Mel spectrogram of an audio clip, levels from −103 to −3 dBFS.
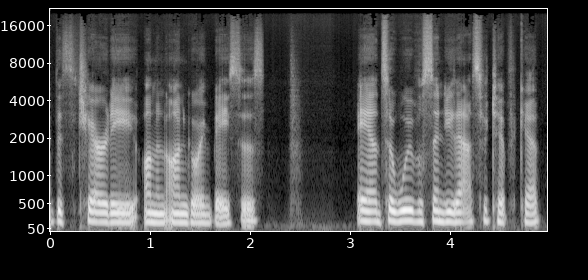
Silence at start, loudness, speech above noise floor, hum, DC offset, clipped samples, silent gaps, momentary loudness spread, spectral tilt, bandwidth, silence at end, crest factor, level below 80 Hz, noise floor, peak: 0 s; -16 LUFS; 42 dB; none; 0.1%; under 0.1%; none; 8 LU; -5.5 dB/octave; over 20 kHz; 0.1 s; 14 dB; -50 dBFS; -57 dBFS; -2 dBFS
